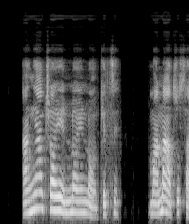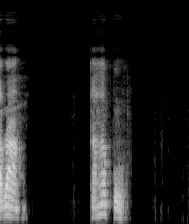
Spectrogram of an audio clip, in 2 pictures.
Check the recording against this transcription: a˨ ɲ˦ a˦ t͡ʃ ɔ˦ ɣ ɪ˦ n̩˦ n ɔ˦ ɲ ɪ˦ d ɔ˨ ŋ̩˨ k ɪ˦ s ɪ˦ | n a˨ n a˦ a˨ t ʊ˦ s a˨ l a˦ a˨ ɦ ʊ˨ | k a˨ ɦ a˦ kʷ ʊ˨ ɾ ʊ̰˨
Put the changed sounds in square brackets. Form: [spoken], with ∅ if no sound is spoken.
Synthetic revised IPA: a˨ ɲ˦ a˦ t͡ʃ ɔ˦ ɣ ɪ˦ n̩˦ n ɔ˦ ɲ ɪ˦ [n] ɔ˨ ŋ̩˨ k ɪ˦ [t] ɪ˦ | [m] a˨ n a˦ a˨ t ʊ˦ s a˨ [ɾ] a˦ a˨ ɦ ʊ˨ | k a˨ ɦ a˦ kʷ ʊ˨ ɾ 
